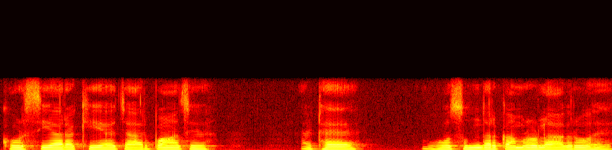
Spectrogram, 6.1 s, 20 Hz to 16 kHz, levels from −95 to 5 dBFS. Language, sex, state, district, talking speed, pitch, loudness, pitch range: Marwari, female, Rajasthan, Churu, 115 wpm, 170 Hz, -15 LUFS, 165-175 Hz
